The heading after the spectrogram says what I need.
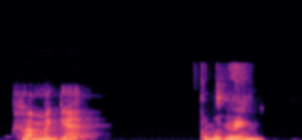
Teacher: It's a rising intonation.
